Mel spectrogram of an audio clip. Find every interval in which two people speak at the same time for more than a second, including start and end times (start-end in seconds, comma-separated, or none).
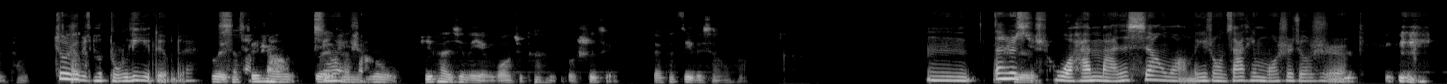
2.1-3.7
